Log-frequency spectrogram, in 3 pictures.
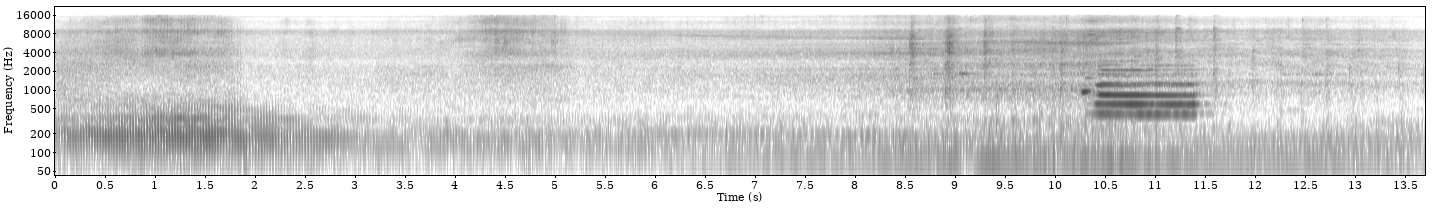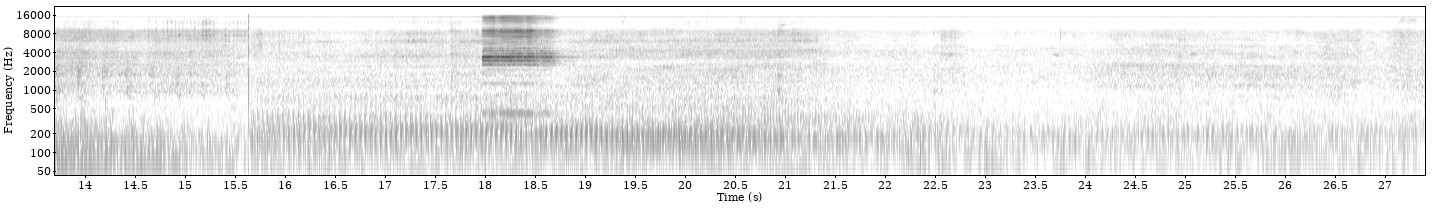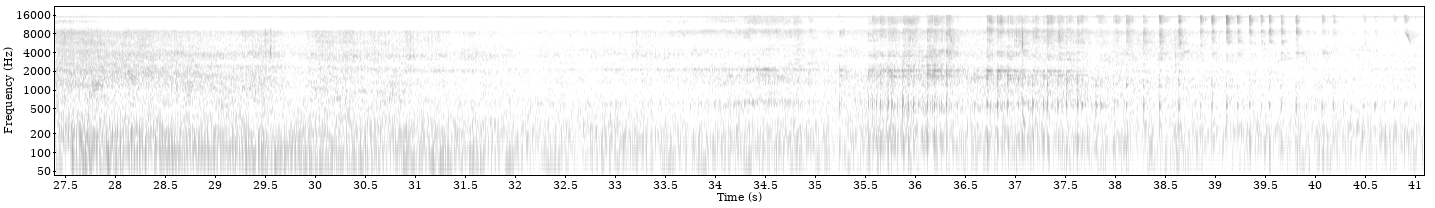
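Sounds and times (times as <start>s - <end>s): train rumbling on track: 0.0s - 41.0s
train horn blast: 10.2s - 11.9s, 18.0s - 18.9s.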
